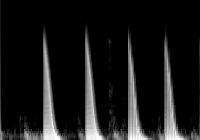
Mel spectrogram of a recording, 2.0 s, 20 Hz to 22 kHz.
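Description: Revolta 2 FM software synth playing a low-pass pluck patch: four short notes in quick succession, each starting bright and quickly going dull as the filter envelope closes, with the filter resonance turned down.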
